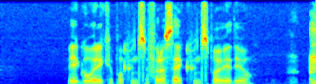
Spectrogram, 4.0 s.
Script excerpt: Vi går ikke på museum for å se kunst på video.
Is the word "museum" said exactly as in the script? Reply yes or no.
no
